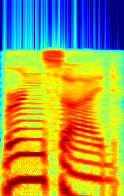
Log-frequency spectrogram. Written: Burnside

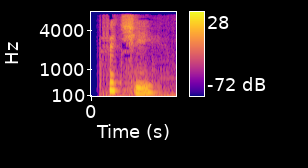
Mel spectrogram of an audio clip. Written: fitchy

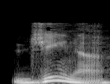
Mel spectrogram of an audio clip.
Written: gena

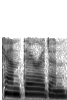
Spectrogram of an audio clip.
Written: cantharidin

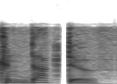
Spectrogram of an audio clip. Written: conductive

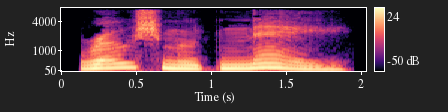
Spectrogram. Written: roche moutonnee

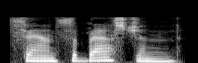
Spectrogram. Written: San Sebastian

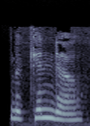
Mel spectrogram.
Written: mcindoe

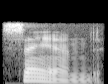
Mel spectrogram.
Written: sand

